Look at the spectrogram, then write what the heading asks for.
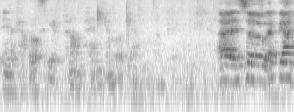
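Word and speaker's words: Phnom Penh: that for the sure it's p h n o m and the second word is pen p n took me a while to learn PanAm pen is the capital city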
